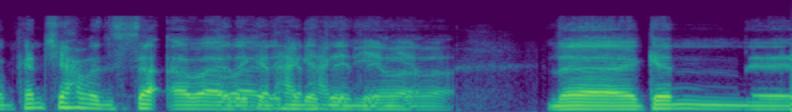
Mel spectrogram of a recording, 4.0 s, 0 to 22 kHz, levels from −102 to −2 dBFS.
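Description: A doubled audio track runs from 1.10 s to 2.28 s. A second, full-band copy of the speech sits roughly 150 ms behind the original and about 5 dB quieter, so each syllable is trailed by a clean repeat with no decay or room colour. The copy appears and vanishes abruptly at those two points. This most likely comes from the signal being captured a second time through a slower path and mixed back in.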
